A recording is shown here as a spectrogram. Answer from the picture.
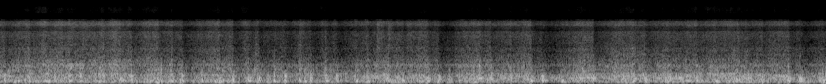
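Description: Passenger train running at speed, a steady rumble and rattle of the coach and its wheels on the rails.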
